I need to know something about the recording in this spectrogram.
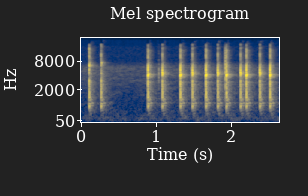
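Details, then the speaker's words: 2006 Jeep Grand Cherokee Laredo 3.7L transmission shift solenoid bench-tested with jumper box: crisp sharp clicks four or five per second as power applied; opens and closes properly, resistance 3.3 ohms within range, earlier coded faulty. "is my solenoid open and closing okay which according to the codes on my car it wasn't what is now so now I've got a solenoid that's opening and closing properly with bolts and it's also got the proper resistance at three point three"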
